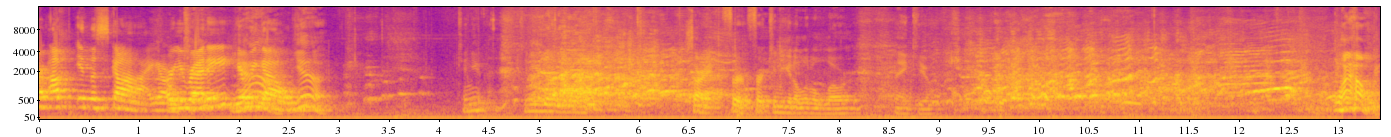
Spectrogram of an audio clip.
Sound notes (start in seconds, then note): 4.6 audience laughs; 9.8 audience laughs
